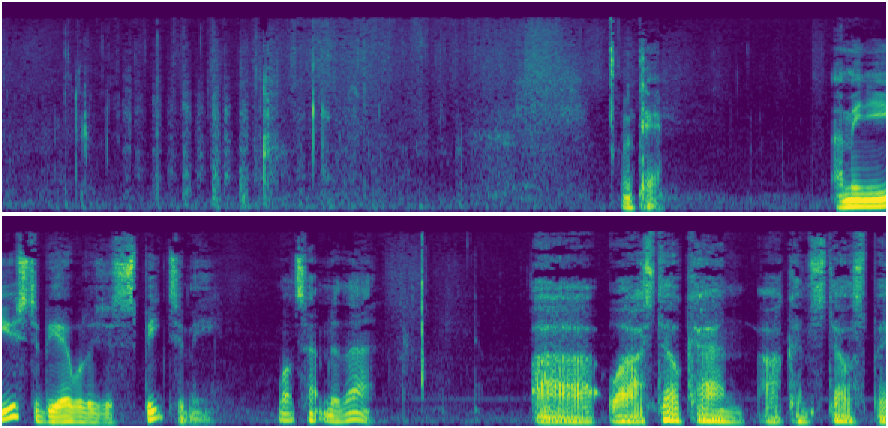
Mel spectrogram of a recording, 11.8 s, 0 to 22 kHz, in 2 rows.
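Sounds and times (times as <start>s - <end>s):
dog panting: 0.7s - 2.2s
speech: 4.1s - 4.5s, 5.5s - 8.6s, 9.4s - 11.7s.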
